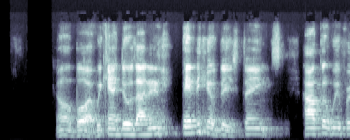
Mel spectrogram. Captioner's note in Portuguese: Risos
